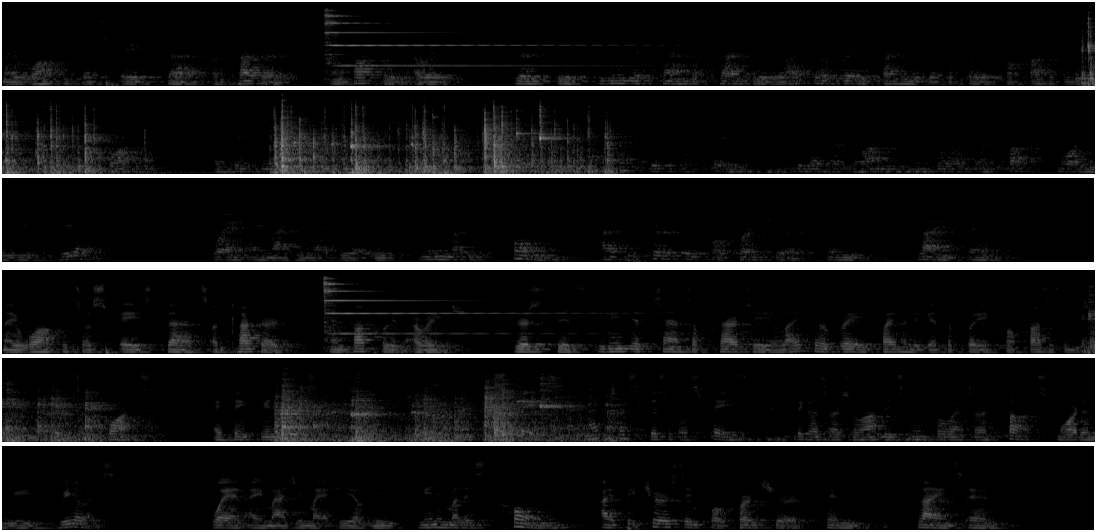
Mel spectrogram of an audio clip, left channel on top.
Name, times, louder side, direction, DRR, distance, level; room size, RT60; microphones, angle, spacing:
voice 1, 0.0-23.3 24.0-27.6 27.8-30.5 31.0-31.9, right 4 dB, 65° right, 7 dB, 0.4 m, -56 dB
sound 1, 3.2-6.8, right 3 dB, 45° right, 0.8 m, -46 dB
sound 2, 10.7-12.4 13.6-17.1, left 6 dB, 65° left, 0.3 m, -43 dB
sound 3, 15.4-21.3, equal, 10° right, 1.4 m, -65 dB
3.0 x 3.0 x 3.8 m, 1.1 s
head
